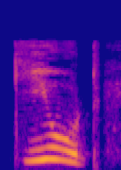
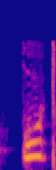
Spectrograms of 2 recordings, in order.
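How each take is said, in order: First: A 'y' glide comes before the vowel. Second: There is no 'y' glide before the vowel. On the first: The speaker calls it right. "यू को यू पढ़ा" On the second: The speaker calls it wrong. "इसको कुट क्यों नहीं पढ़ते"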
